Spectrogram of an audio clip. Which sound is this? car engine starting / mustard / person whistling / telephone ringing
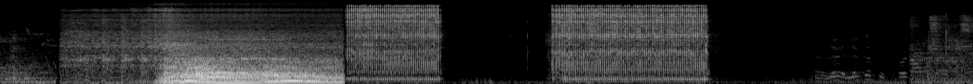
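car engine starting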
